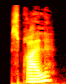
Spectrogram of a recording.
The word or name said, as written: spræl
